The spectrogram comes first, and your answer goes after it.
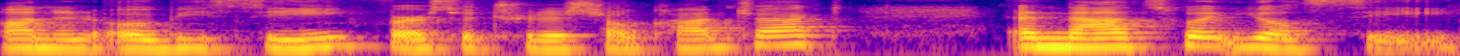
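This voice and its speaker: A woman's medium-pitched voice against a quiet background. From Boston. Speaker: education nonprofit expert, webinar presenter. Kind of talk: webinar presentation with Q&A. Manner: fast.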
